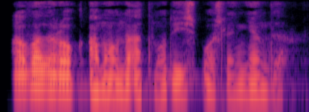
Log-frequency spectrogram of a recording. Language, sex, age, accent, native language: Uzbek, male, 18-24, Samarqand, Uzbek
